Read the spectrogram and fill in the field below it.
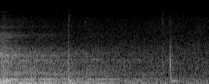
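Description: A mine cart rolls and rattles along a track.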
